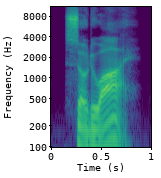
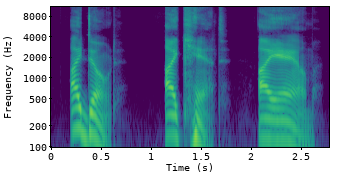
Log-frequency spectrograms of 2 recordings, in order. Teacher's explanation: let your intonation fall gently on that stressed helper verb, it projects this wonderful natural confidence.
